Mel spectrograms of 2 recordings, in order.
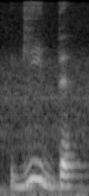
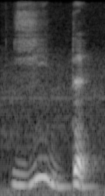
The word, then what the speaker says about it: guide: G-U plus I, Gui, guide. Nous sommes obligés d'ajouter un U pour ne pas prononcer gide.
